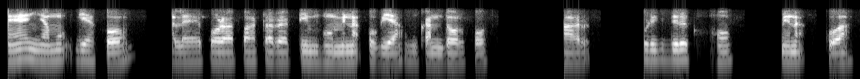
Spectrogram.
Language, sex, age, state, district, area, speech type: Santali, male, 18-30, West Bengal, Bankura, rural, conversation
